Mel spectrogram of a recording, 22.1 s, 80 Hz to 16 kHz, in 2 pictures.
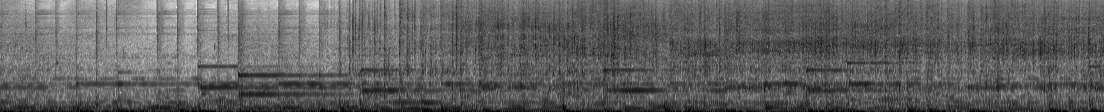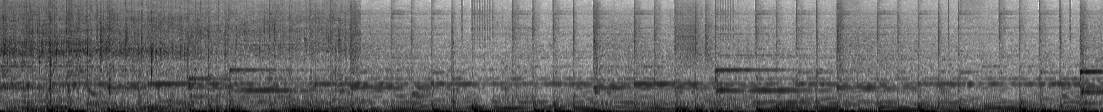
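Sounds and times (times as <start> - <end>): meat sizzling in a frying pan: 3.3 - 14.7.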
